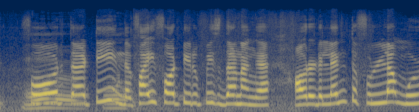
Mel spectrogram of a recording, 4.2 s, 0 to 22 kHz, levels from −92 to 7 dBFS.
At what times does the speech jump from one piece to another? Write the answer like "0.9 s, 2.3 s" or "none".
1.3 s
